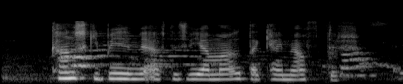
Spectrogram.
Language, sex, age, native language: Icelandic, female, 12, Icelandic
